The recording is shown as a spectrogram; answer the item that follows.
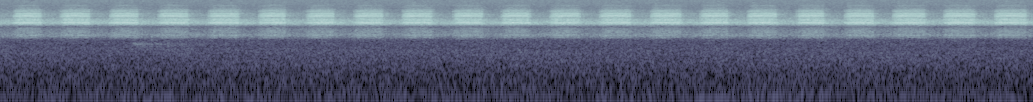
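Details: Sunset woodland of pines with crickets, XY stereo: a high-pitched chirp repeated about twice per second in a very steady beat, sustained throughout over soft background hush.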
